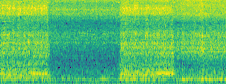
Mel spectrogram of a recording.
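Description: LEGO Technic motors and gear trains of an automated LEGO loom whirring as the loom runs. The motors work in spells: the whir eases off about a second in and picks up again a second and a half later.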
